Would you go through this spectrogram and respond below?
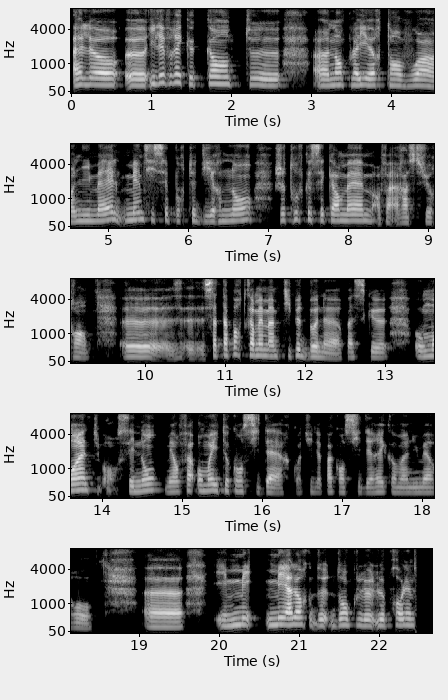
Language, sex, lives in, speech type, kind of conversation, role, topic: French, female, France, conversation, advice, user, Comment est-ce que je me sabote quand une opportunité professionnelle se présente ?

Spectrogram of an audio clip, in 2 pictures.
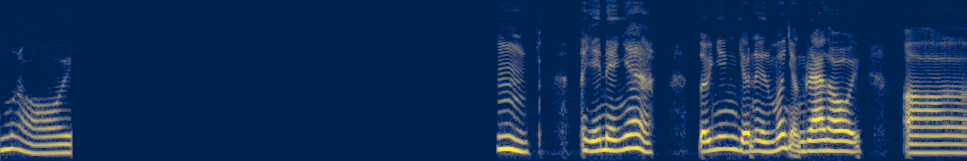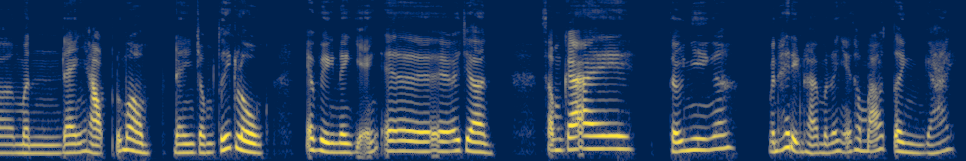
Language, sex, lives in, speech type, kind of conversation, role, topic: Vietnamese, female, Vietnam, conversation, advice, user, Làm sao để tập trung khi điện thoại và mạng xã hội liên tục làm bạn xao nhãng?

